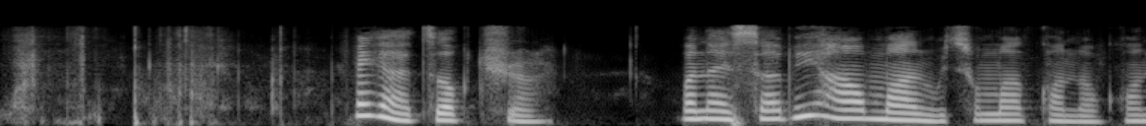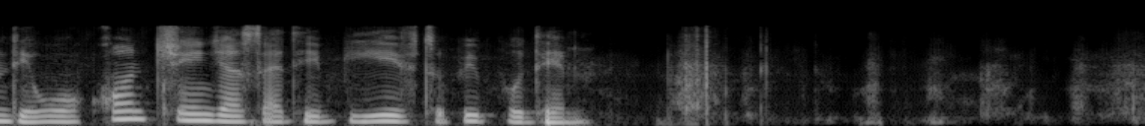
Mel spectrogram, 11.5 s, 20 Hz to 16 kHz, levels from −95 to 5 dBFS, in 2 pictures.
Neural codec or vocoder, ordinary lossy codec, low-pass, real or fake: codec, 16 kHz, 4 kbps, X-Codec, HuBERT features, trained on LibriSpeech; MP3, 64 kbps; 7.2 kHz; fake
